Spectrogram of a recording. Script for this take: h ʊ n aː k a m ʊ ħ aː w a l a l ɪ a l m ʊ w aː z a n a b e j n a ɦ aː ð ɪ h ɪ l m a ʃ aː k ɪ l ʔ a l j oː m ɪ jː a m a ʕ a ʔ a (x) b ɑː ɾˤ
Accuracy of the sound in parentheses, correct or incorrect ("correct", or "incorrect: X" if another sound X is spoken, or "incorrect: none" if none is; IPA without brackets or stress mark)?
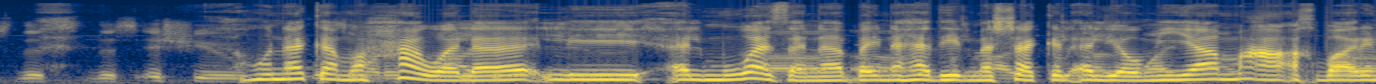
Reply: correct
